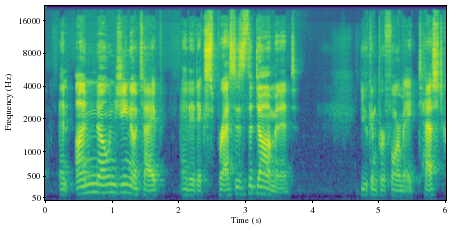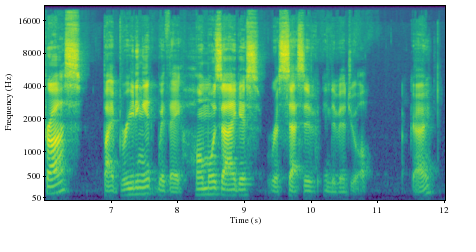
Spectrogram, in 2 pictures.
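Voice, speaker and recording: Lively intonation and a bright, sharp tone come from a man at medium pitch. The recording is very clean, with a silent background. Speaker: high school biology teacher. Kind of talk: lecture. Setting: livestream. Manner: fast; casual.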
